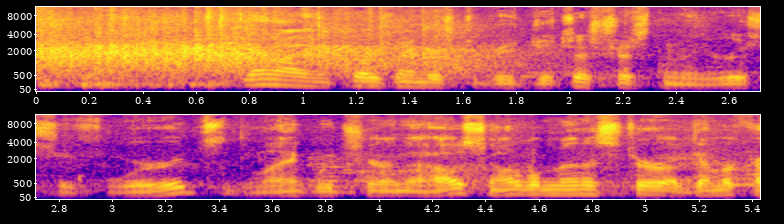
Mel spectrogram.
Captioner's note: some Applause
